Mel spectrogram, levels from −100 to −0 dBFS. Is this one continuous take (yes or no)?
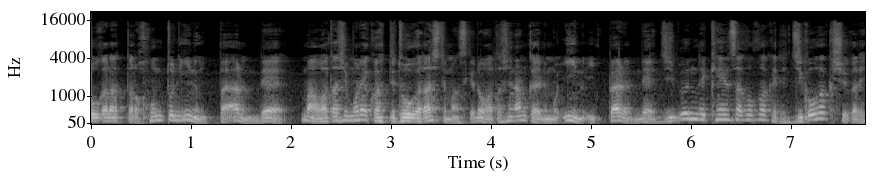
no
